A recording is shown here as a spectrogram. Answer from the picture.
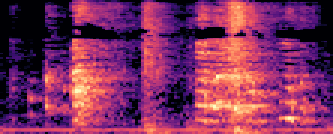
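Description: A sharp slap about half a second in, the loudest sound, and a weaker smack about a second in, followed by a woman's excited, laughing cry.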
